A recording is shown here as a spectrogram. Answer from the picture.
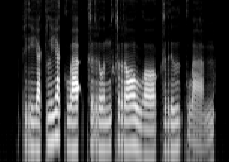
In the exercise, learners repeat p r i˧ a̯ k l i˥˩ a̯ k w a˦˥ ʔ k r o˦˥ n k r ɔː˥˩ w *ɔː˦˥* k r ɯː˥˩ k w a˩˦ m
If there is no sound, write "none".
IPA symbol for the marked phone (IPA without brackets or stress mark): ɔː˦˥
